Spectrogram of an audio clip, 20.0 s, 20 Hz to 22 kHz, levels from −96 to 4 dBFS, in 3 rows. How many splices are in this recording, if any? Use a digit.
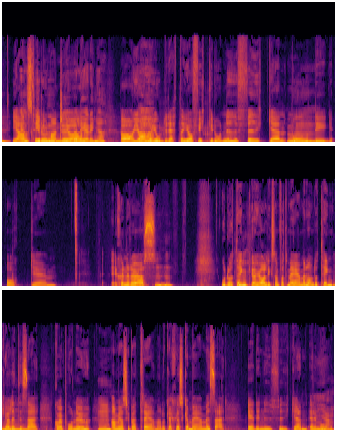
0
